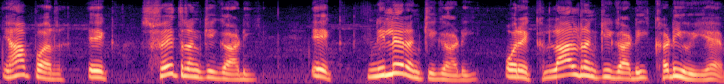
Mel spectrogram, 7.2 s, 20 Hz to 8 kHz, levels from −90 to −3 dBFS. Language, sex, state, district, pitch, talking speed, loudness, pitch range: Hindi, male, Himachal Pradesh, Shimla, 190 Hz, 175 wpm, -15 LUFS, 145-215 Hz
